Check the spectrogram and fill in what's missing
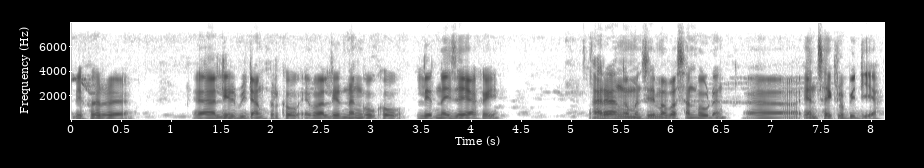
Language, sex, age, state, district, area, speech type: Bodo, male, 45-60, Assam, Udalguri, urban, spontaneous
